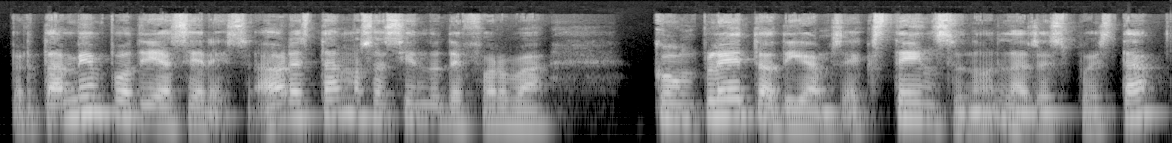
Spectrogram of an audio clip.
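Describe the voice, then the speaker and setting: A man's voice: fairly high pitch, brisk. A man teaching an online Aymara language class, often checking in with "¿ya?" and "¿no ve?". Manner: animated, exaggerates rises and falls to demonstrate.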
